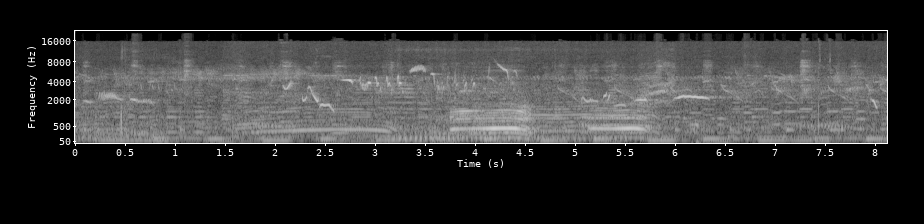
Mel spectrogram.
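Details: Cows wandering a road for food give a low drawn moan followed by two short harmonic moos, mixed with frequent bird chirps and whistles, a low rhythmic hum and people talking.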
